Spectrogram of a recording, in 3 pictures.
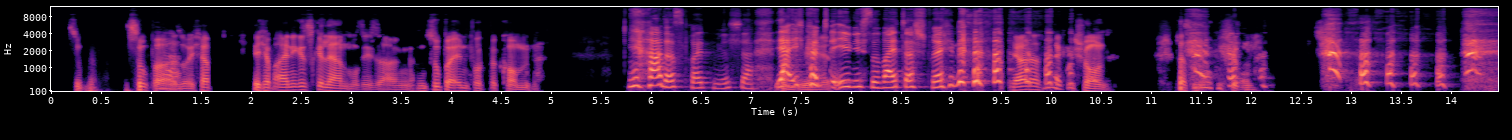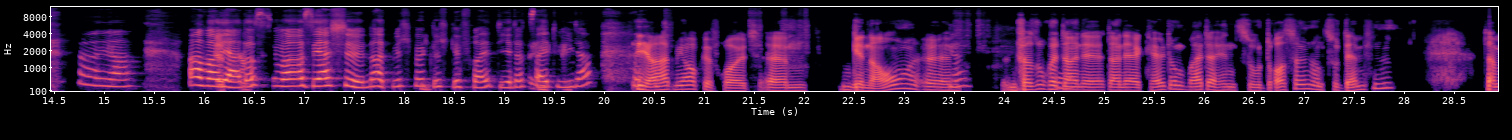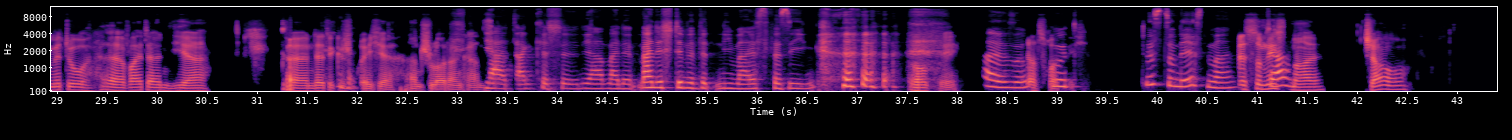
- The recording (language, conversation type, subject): German, podcast, Welche Serie empfiehlst du gerade und warum?
- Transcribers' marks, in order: laughing while speaking: "Ja"; laugh; laughing while speaking: "Ah, ja. Aber ja, das … gefreut, jederzeit wieder"; unintelligible speech; laugh; chuckle; laugh; joyful: "Tschau"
